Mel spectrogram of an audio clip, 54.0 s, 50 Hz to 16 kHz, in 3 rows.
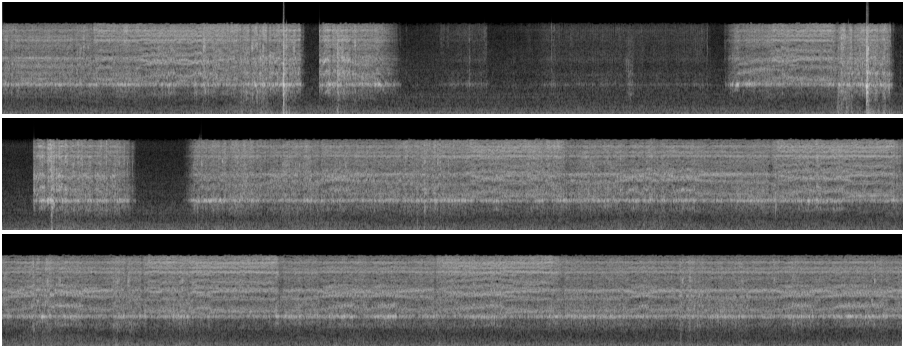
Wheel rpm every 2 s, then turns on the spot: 160, 160, 160, 120, 10, 20, 20, 110, 130, 130, 50, 150, 160, 160, 160, 160, 160, 160, 160, 160, 160, 160, 160, 160, 160, 160, 160.
10-14 20-22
